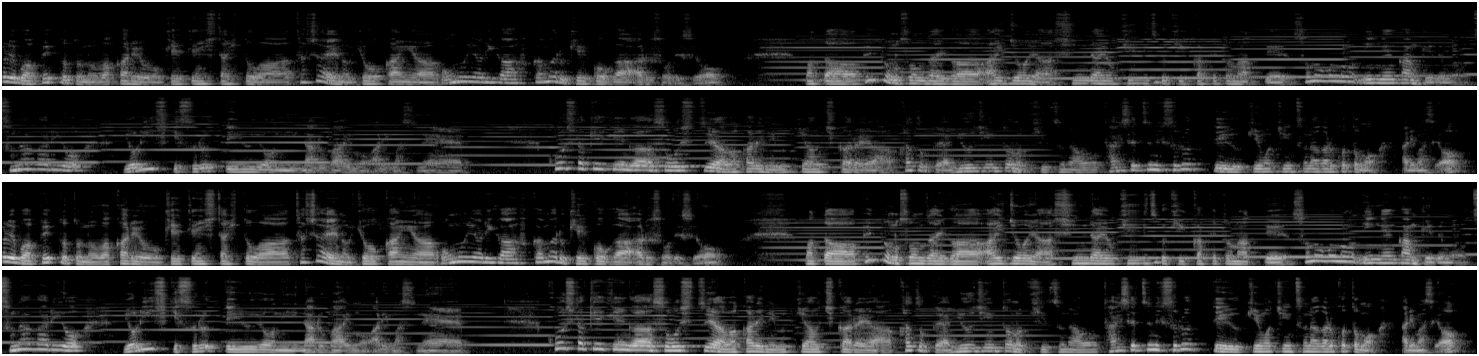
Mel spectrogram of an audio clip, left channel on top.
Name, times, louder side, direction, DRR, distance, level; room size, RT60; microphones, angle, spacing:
voice 1, 0.0-7.2 7.5-19.4 19.8-29.3, right 4 dB, 90° right, 0.5 m, -27 dB
Bowed string instrument, 7.6-25.4, right 1 dB, ahead, 2.5 m, -40 dB
7.3 x 2.5 x 2.8 m
head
